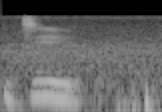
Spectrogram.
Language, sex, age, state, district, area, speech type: Urdu, female, 60+, Bihar, Gaya, urban, spontaneous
